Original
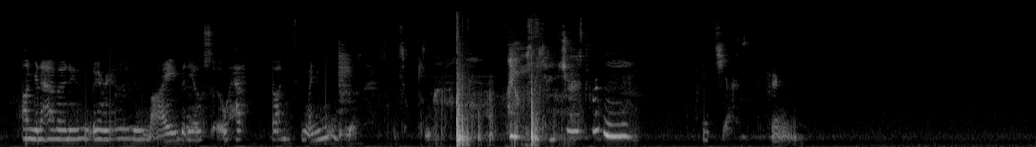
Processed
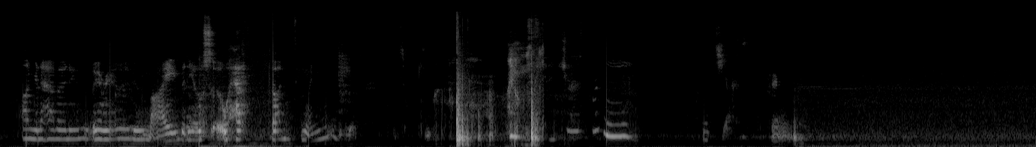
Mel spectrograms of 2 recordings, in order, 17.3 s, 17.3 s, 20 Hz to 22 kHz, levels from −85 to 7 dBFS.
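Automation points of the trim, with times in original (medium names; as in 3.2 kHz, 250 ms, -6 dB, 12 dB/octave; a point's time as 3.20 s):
-6 dB
from 1.53 s +1 dB
from 3.32 s +10.5 dB
from 4.60 s +0.5 dB
from 5.15 s -11 dB
from 7.48 s -2.5 dB
from 9.07 s -15 dB
from 10.11 s -7 dB
from 13.23 s +5.5 dB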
